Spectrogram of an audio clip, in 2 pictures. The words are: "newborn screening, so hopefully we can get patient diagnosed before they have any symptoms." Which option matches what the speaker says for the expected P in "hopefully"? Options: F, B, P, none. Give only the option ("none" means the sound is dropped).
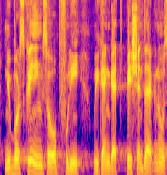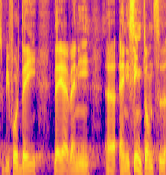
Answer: P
